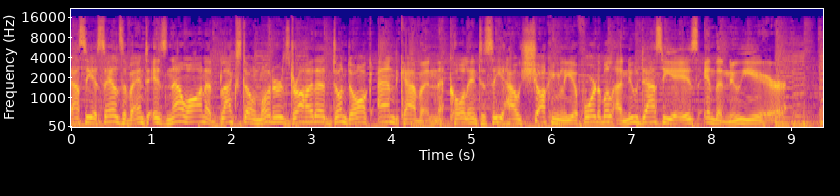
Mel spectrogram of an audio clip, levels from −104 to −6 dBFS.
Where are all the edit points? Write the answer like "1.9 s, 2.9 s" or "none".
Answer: none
